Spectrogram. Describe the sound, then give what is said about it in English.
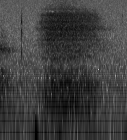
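A slow, deep breath drawn in, heard as a soft, airy inhale lasting about a second. It is faint and alone, with no talk over it. “So we'll start that out with a nice deep breath in.”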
